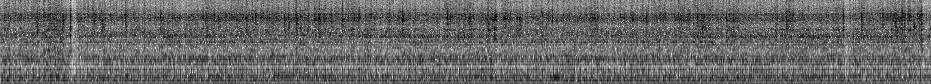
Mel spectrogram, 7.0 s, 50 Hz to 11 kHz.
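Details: Victa Super 24 / Super 600 70-series two-stroke mower, idle about 8 years, started cold after carb split and cleaning plus new fuel: loud, steady buzz without misses or stumbles; running evenly and healthy.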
